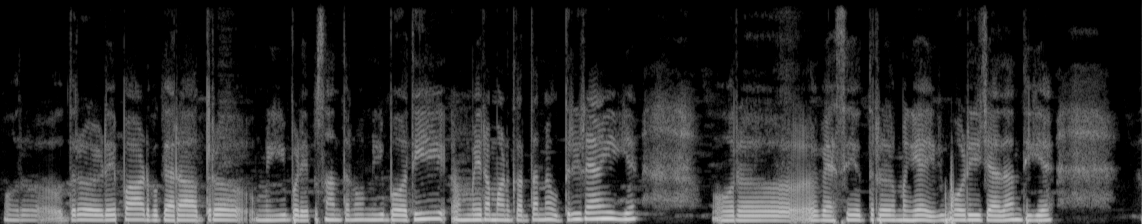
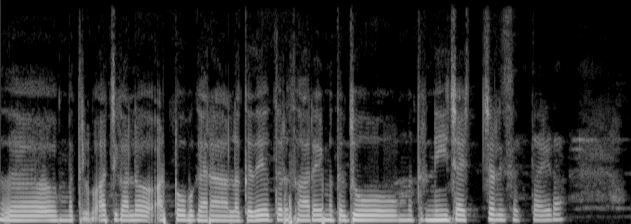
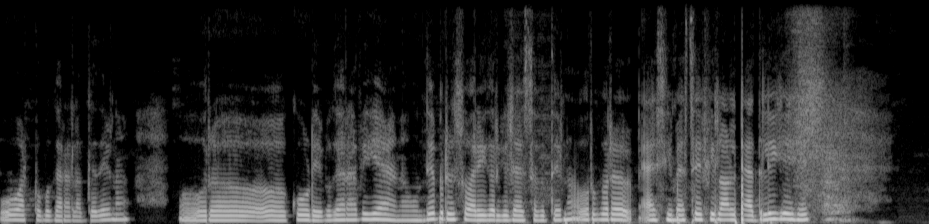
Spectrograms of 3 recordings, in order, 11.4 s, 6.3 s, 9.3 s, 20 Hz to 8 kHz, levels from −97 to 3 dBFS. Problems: constant background noise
